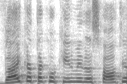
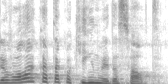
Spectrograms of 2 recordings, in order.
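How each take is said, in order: First: Fast, blunt brush-off with "catar" punched; rude dismissal. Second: A mild, softer cheerful "tá bom" reply; cheerful agreement. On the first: Shown as a demonstration. A leader who makes the person angry, blunt and rude. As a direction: snap it off rudely, in jest. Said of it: "a pessoa ficar braba comigo". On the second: Retold or imitated. The liderado accepting the task happily, softly cheerful. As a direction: answer happily, no offense taken. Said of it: "de uma maneira que ela diga".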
